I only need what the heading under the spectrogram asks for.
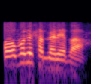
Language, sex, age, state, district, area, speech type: Manipuri, male, 45-60, Manipur, Imphal East, rural, conversation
